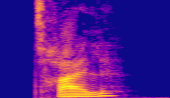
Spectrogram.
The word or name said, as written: træl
